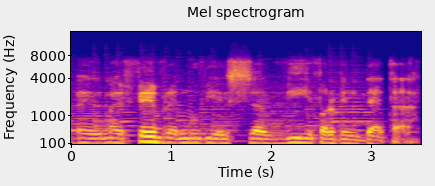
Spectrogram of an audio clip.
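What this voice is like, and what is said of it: Put-on Russian accent. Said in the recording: “Say your favorite movie in a Russian accent. ... Perfect, perfect.”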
